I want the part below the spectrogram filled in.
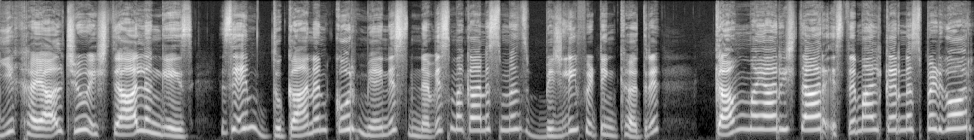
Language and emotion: Kashmiri, disgusted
